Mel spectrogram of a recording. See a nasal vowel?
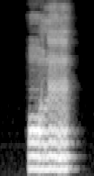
yes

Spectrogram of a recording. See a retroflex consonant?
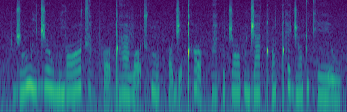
no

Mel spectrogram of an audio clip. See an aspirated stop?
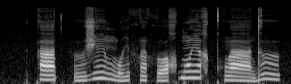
yes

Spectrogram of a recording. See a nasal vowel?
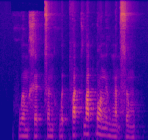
no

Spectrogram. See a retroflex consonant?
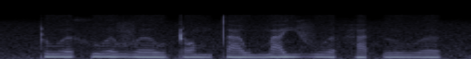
yes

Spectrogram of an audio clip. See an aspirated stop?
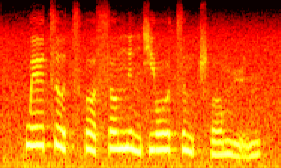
yes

